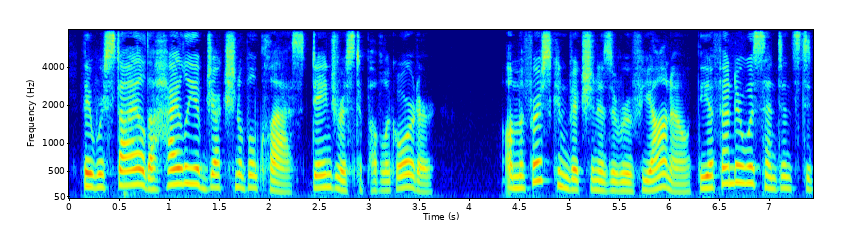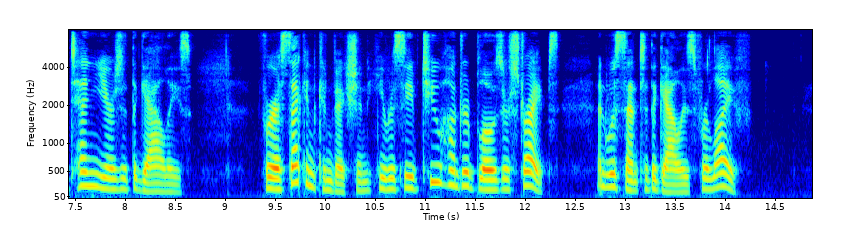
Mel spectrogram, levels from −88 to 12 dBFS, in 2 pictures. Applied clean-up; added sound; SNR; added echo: none; none; none; none.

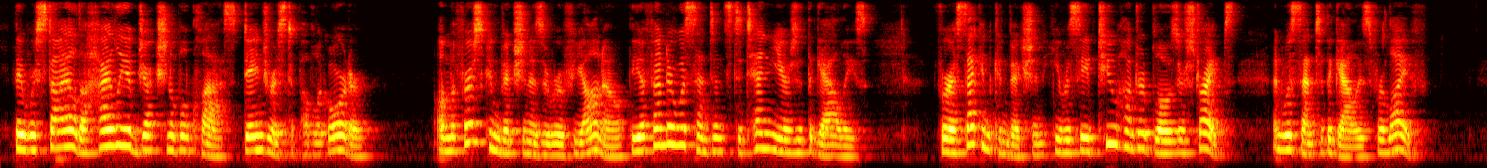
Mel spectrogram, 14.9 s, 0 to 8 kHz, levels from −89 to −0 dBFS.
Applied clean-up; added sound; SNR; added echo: none; none; none; reverberation time 0.3 s.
